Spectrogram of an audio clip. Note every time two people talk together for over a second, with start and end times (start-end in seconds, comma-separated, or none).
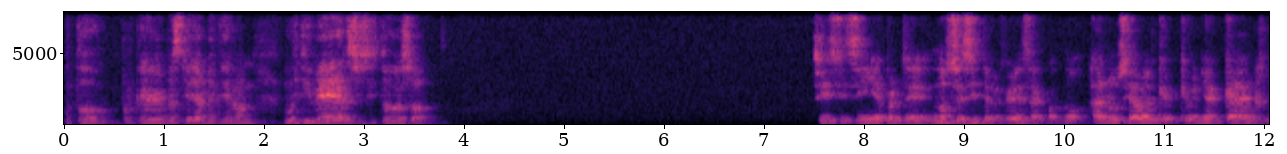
none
